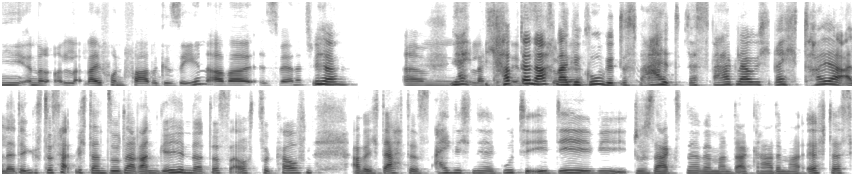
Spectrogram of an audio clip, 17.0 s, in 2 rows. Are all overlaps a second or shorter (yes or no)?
no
